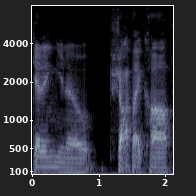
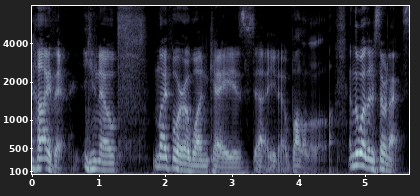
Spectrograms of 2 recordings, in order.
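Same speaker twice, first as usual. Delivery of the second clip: loud, sing-song, heavily exaggerated voice laid on thick; 4 semitones higher, 6 dB louder than usual.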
